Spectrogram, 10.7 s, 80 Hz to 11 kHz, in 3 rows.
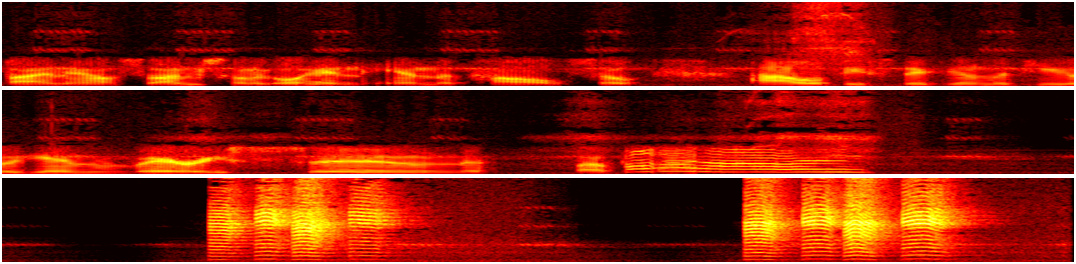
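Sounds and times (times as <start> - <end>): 
speech: 0.0 - 6.6
cat squeaking: 7.9 - 8.6, 9.6 - 10.5.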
